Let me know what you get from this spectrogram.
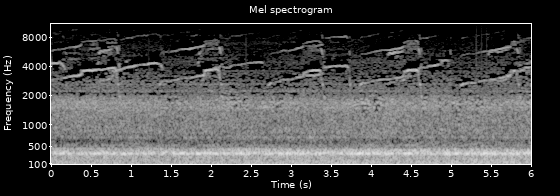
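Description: A bird calling: short, high, rising whistled notes repeated about every half second, over a steady background noise.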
